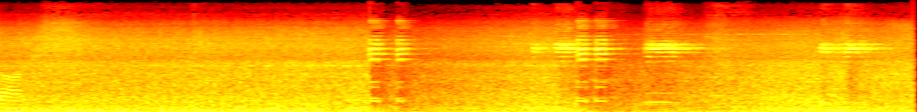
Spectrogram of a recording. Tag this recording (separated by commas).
vehicle horn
